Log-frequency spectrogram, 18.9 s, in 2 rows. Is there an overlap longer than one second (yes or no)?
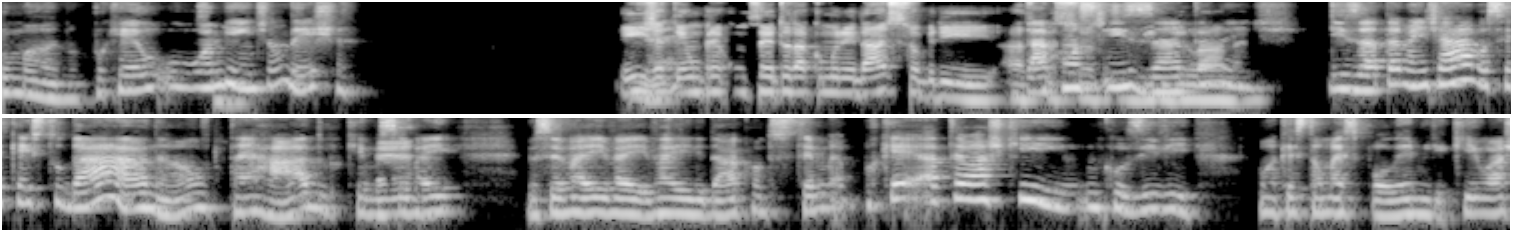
yes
